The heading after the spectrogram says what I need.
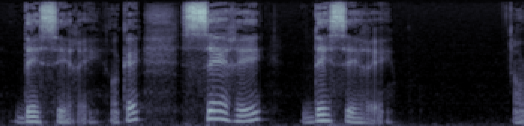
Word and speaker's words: desserrer: So we've got this double S, so it will open the sound of the here. That's the reason why I pronounce it like E. Desserrer, desserrer, okay?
